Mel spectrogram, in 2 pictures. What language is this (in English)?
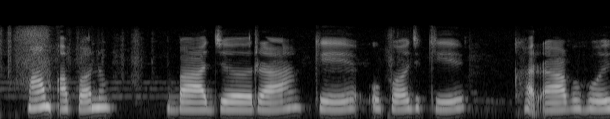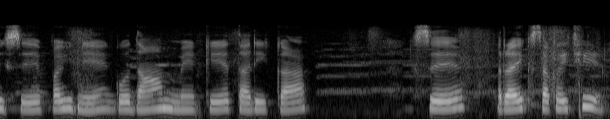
Maithili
